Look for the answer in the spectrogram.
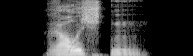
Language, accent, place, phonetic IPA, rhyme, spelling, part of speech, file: German, Germany, Berlin, [ˈʁaʊ̯ʃtn̩], -aʊ̯ʃtn̩, rauschten, verb, De-rauschten.ogg
- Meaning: inflection of rauschen: 1. first/third-person plural preterite 2. first/third-person plural subjunctive II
